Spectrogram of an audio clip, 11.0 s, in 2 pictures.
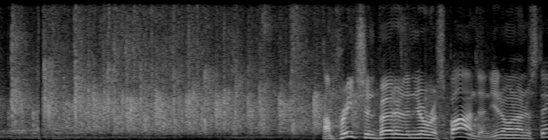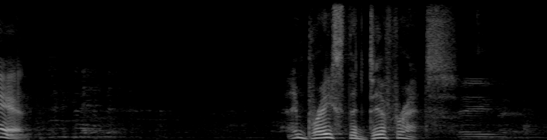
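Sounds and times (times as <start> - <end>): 
church audience applause: 0.0 - 4.9
speech: 3.2 - 5.8, 8.5 - 10.1.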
